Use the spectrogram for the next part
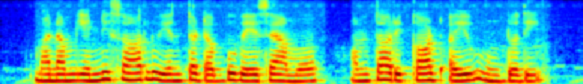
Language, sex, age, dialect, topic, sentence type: Telugu, female, 18-24, Southern, banking, statement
